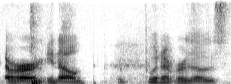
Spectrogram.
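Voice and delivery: normal talking voice

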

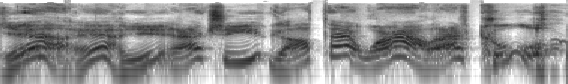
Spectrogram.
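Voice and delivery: high, impressed client reaction; imitated amazement. Speaker mimicking clients who got a simple explanation, impressed.

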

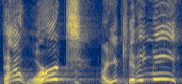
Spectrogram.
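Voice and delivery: very high, loud incredulous squeal; hammed-up astonishment, voice shooting way up; acted-out disbelief. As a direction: squeak it out in comic amazement. Amazed inner reaction, acted out.

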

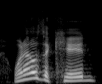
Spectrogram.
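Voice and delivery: ordinary talk

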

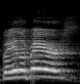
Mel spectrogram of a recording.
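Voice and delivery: loud, high whoop for his team; rowdy sports cheer. Real, not acted. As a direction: shout it like a fan in the stands.

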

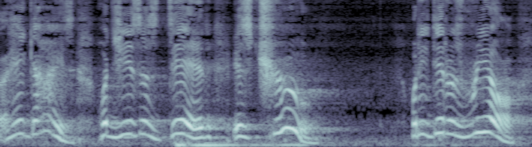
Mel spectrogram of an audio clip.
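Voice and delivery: high, drawn-out announcement; imagined proclamation. Retold or imitated. Peter imagined telling the disciples, high proclaiming. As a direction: proclaim the big news to friends. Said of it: "tell the other disciples and say".

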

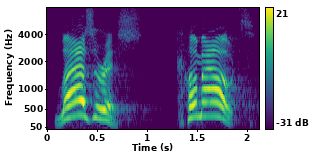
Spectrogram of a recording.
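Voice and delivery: mighty shout raising the dead; commanding shout. Acted. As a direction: call him out of the tomb with authority. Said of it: "And then Jesus shouted".

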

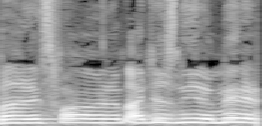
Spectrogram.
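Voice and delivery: put-on a boy pleading for just a minute; son's voice. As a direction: play the panicking nine-year-old begging for time. Son voiced in retold story.

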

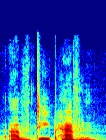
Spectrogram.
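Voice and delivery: ordinary delivery

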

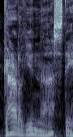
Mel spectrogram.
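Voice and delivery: slow, low mock-sultry tease; impressed lover. Acting his reply to her, sliding low and slow. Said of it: "And he's like".

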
